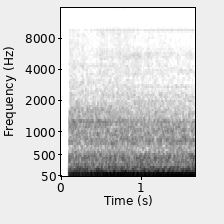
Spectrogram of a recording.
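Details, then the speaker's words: 2010 VW GTI after engine rebuild, driving on the freeway after refuelling to replace two-year-old gas blamed for the misfire and after a low oil pressure sensor replacement: deep smooth steady rumble, zero misfires; normal running. "Zero misfires while driving on the freeway."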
